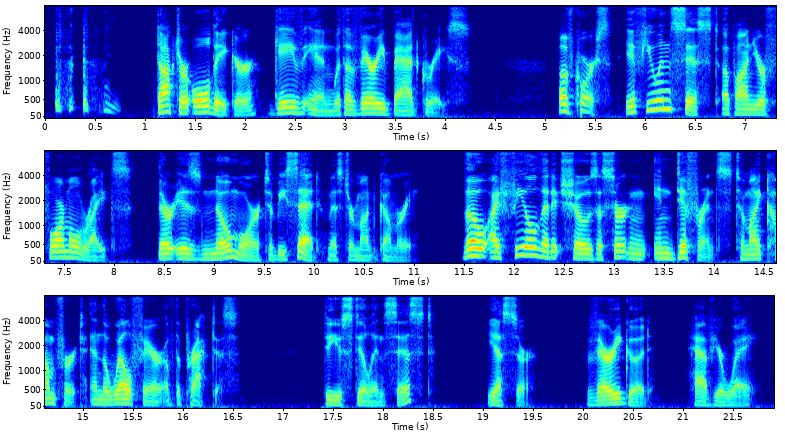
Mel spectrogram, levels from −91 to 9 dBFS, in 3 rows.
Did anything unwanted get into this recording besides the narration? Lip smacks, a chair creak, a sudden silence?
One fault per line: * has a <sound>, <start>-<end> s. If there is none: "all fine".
* has a throat clearing, 0.1-0.8 s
